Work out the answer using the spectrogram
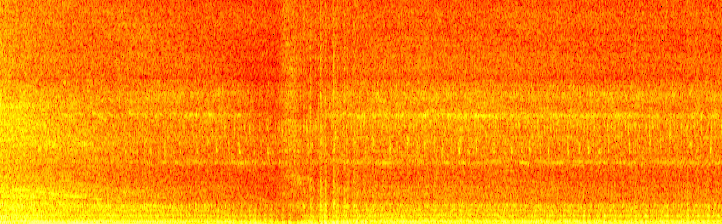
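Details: Jeep Liberty running: loud, uneven chugging that stumbles after a rev and settles into a ragged, shaky idle, with smoke and hard shaking; dies if left idling; owner considered a misfire, cause unknown.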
